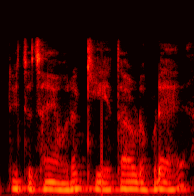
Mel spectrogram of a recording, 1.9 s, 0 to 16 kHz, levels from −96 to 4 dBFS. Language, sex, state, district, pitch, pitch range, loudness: Rajasthani, male, Rajasthan, Churu, 135 Hz, 130-140 Hz, -46 LUFS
